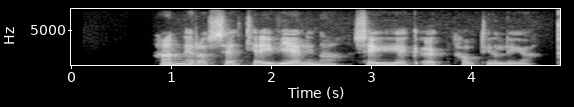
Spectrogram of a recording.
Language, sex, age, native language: Icelandic, female, 30-39, German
